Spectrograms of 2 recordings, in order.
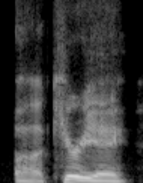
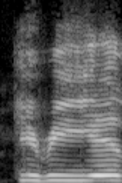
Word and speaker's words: Kyrie: If you know the Mr. song, you know how to pronounce it. Most people are saying they don't even know basketball, but somehow they keep saying Kyrie because I think they're thinking Kyrie Irving, which is fine too.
